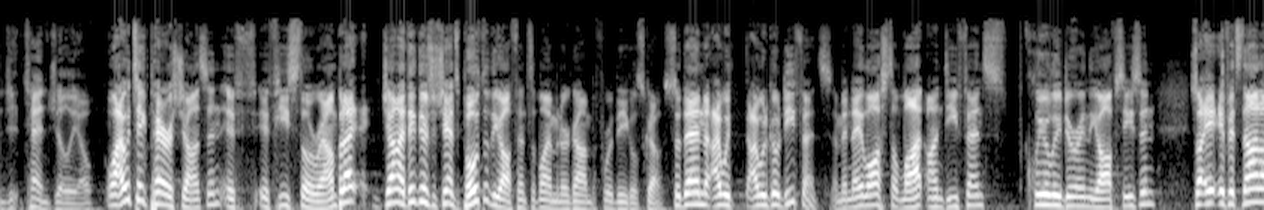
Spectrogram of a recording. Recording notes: broadcast live from the Linc.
